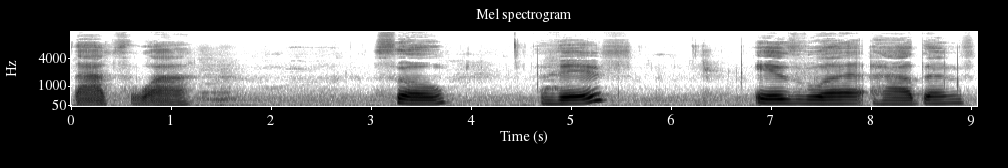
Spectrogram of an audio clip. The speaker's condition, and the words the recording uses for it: ALS (motor neuron disease). And this is what I'm supposed to have talk breaks.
